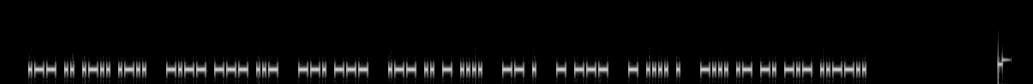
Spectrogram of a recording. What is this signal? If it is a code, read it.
Morse code, heard as a keyed tone, about 40 wpm, 700 Hz. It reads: WILL YOU GO WITH ME TO THE BANK?
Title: Sentences from Top 1000 Words - Review Part 6 - 40wpm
